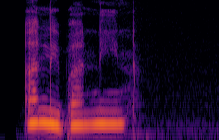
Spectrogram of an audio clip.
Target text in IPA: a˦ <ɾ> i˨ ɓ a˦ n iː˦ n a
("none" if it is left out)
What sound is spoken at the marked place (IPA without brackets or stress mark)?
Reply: l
